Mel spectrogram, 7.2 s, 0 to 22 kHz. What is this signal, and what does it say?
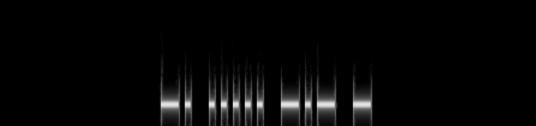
Morse code, heard as a keyed tone, about 14 wpm, 700 Hz. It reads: N5KT
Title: Call Signs Repeated 3x - 15wpm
